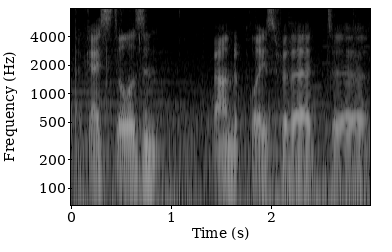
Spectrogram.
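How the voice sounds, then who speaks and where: Unhurried man narrating his gameplay. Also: medium pitch, fairly even intonation. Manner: unhurried, thinking aloud with many fillers. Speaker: let's play host. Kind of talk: casual gameplay commentary. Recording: game music playing behind the voice.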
